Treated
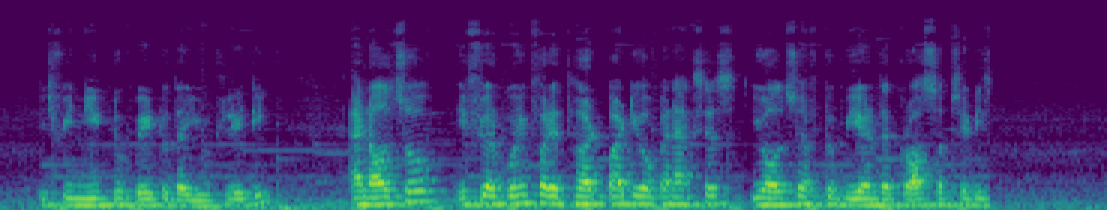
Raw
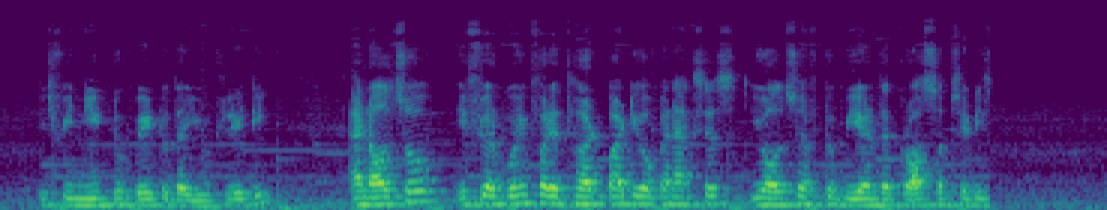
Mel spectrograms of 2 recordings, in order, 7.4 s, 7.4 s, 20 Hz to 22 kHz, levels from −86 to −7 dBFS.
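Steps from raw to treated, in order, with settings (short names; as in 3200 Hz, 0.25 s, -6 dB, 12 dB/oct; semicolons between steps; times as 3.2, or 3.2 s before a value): 3.76–5.02 expander -36 dBFS; low shelf 190 Hz +7 dB; gain +1.5 dB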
